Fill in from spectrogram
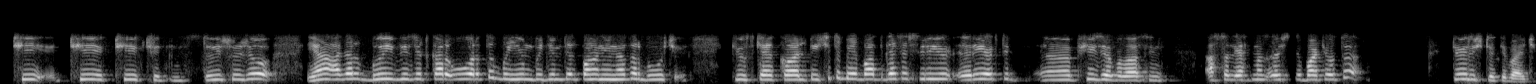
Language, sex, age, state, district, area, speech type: Kashmiri, male, 18-30, Jammu and Kashmir, Ganderbal, rural, conversation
